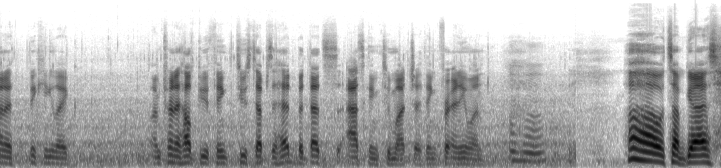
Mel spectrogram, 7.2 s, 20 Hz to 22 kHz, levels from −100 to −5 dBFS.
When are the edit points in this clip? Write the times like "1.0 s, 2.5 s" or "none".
5.7 s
